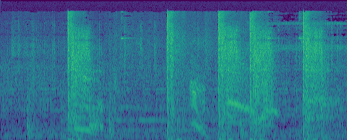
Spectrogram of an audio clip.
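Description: A man groans and shouts angrily.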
